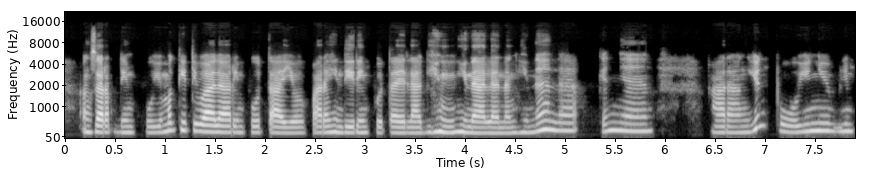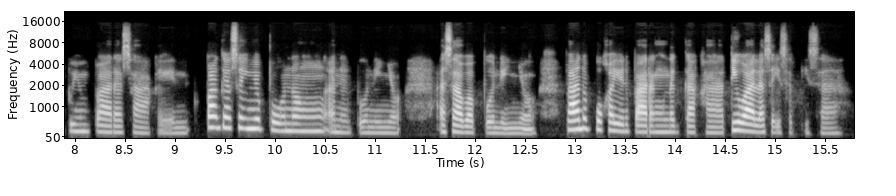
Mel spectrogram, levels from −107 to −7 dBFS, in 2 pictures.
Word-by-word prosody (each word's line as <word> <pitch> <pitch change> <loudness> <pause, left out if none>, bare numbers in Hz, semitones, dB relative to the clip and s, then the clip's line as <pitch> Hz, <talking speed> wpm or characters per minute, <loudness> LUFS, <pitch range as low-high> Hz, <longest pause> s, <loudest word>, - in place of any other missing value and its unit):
ang 210 - -3
sarap 195 -1 +6
din 190 -2 -6
po 185 - -9
'yong 190 +5 -4
magtitiwala 210 -7 +4
rin 190 -1 -6
po 190 0 -6
tayo 175 0 0
para 185 0 +1
hindi 185 -2 +1
rin 185 0 0
po 180 -1 -8
tayo 175 -1 +2
laging 190 +2 0
hinala 175 -3 +4
nang 170 +2 -4
hinala, 245 +5 -1 0.2
ganiyan. 230 -1 -3 0.6
Parang 185 0 -3
'yon 365 +7 0
po 200 -4 -6
'yon 230 0 -3
po 225 - -9
'yong 220 -1 -5
para 195 -3 -1
sa 185 -2 0
'kin. 85 +1 -11
'Pagka 340 -1 +4
sa 335 - +6
inyo 305 -1 +2
po 255 -4 -2
ng 225 -1 -2
ano 195 - -3
po 180 - -9
ninyo, 175 -1 -9 0.4
asawa 200 -3 +5
po 175 0 -5
ninyo, 160 -3 -5 0.3
paano 290 +2 +6
po 275 - +1
kayo 250 -4 +1
parang 200 0 +3
nagkakatiwala 195 +3 +3
sa - - -3
isa't-isa? 165 -1 -7
195 Hz, 175 wpm, -22 LUFS, 180-230 Hz, 0.6 s, sarap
